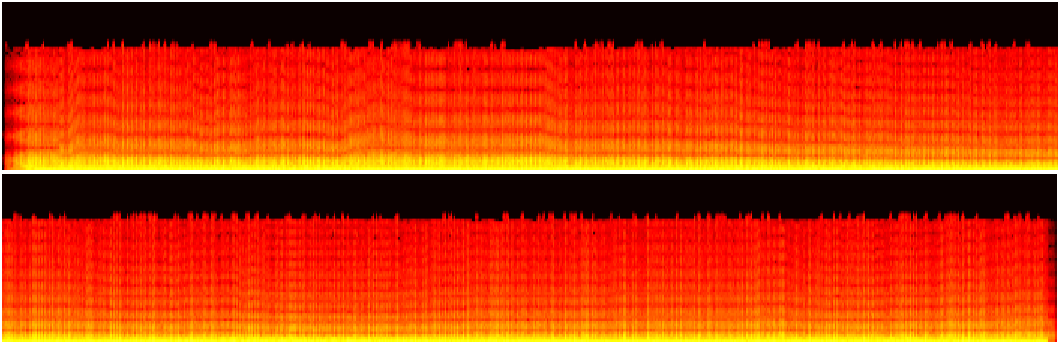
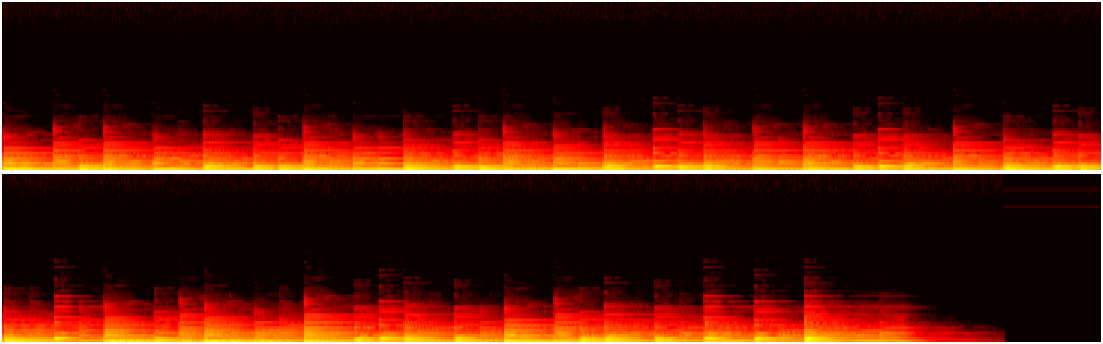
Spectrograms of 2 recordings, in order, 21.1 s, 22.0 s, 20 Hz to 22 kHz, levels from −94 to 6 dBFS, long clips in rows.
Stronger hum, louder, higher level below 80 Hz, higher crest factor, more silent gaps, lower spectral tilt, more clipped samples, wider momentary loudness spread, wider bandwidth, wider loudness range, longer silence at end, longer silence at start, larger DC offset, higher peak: neither; first, -20 LUFS vs -29 LUFS; first, -38 dBFS vs -60 dBFS; about the same, 16 dB vs 16 dB; neither; second, -4.5 dB/octave vs -8.5 dB/octave; neither; second, 1 LU vs 4 LU; first, 17 kHz vs 6.4 kHz; about the same, 1 LU vs 1 LU; second, 0 s vs 1.75 s; about the same, 0.05 s vs 0 s; neither; first, -2 dBFS vs -12 dBFS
